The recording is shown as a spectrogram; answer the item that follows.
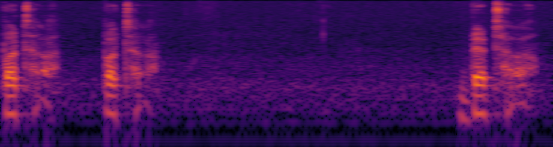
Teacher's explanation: the final vowel sound is lengthened a little and the T is said clearly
